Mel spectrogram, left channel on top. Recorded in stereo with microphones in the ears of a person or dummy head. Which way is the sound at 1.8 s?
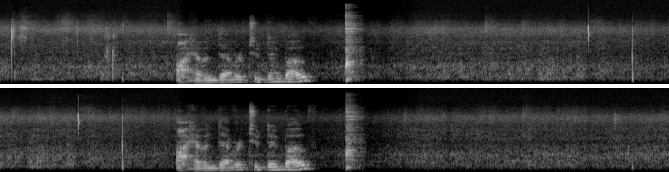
15° right (ahead or behind).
